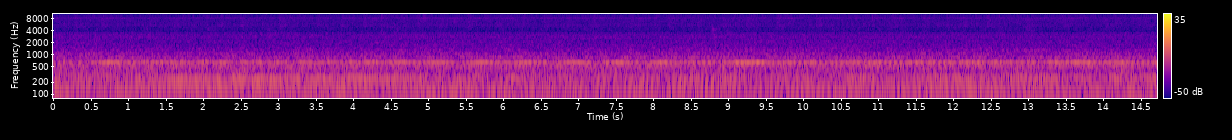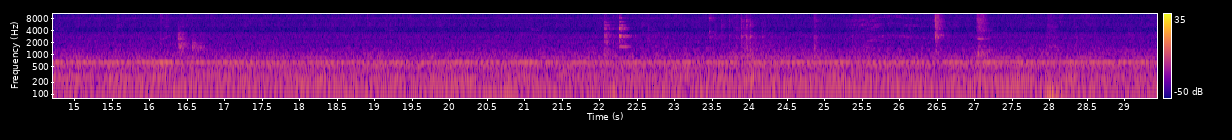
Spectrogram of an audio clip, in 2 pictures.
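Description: A steady hum with a constant tone, and a few light clicks and clinks in the second half as a knife and utensils work on a plastic cutting board.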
